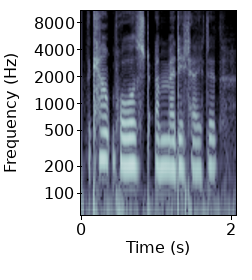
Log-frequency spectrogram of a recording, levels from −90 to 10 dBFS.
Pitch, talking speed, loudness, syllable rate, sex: 200 Hz, 145 wpm, -15 LUFS, 5.1 syllables/s, female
